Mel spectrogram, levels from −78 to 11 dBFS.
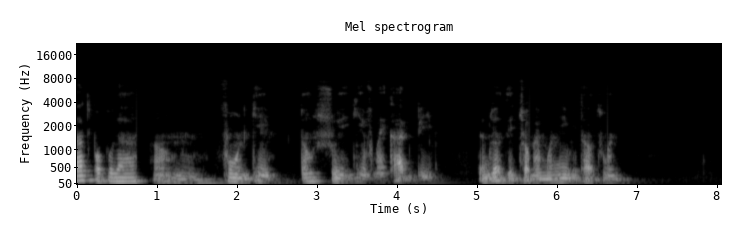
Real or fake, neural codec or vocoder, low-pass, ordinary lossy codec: real; none; none; none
